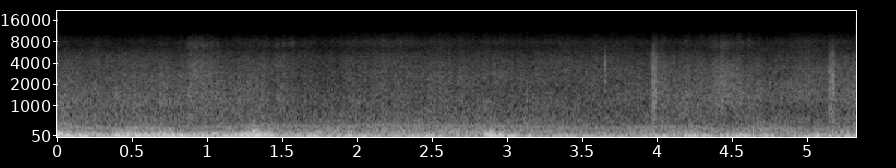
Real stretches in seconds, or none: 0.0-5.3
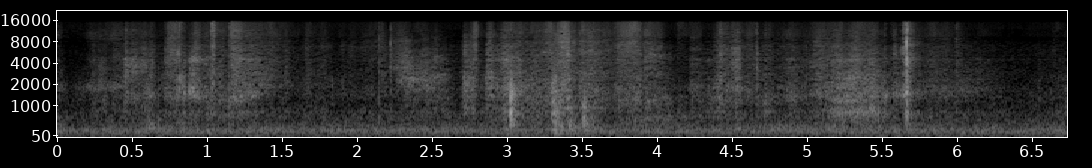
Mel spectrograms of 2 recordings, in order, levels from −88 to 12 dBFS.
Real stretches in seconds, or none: 0.0-6.7

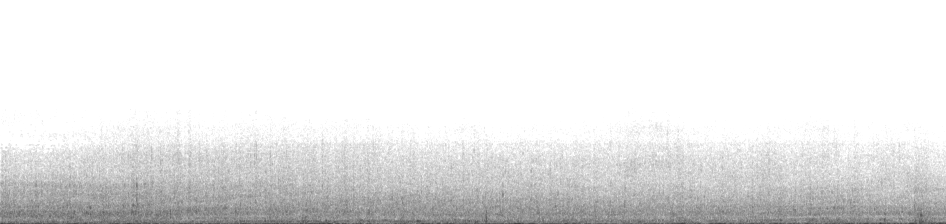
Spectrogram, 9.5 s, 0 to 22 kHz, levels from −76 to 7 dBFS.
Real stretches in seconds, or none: 0.0-9.5

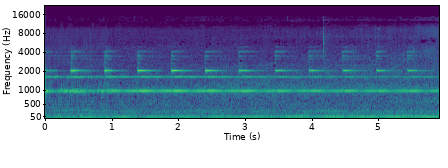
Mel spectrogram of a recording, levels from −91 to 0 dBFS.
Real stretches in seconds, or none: 1.0-5.9

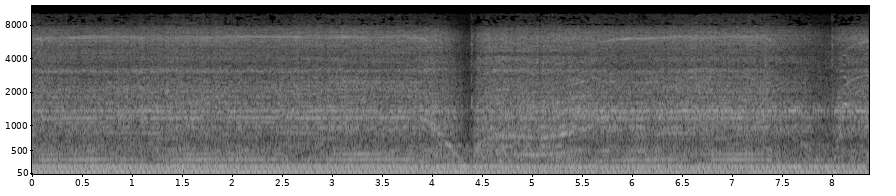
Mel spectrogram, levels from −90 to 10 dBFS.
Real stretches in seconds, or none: 0.0-0.8; 2.1-3.8; 4.5-6.1; 6.6-8.4

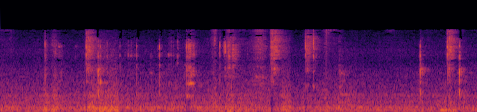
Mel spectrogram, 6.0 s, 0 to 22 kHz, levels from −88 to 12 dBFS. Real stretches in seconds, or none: 0.0-3.4; 4.0-6.0

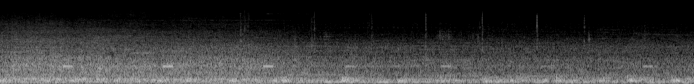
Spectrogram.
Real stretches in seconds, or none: 0.0-6.2

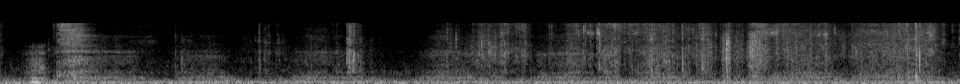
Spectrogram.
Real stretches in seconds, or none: 0.0-3.2; 4.9-9.6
